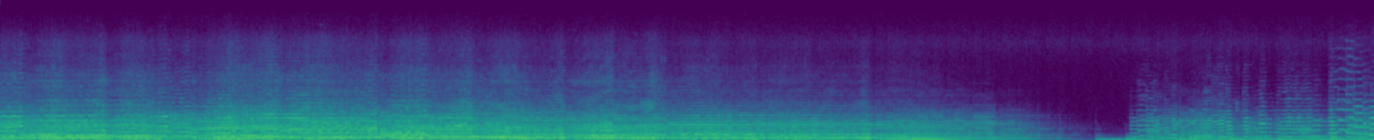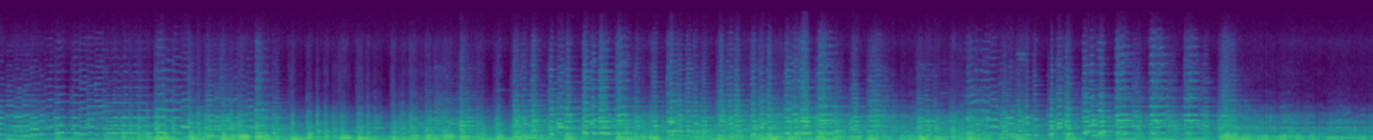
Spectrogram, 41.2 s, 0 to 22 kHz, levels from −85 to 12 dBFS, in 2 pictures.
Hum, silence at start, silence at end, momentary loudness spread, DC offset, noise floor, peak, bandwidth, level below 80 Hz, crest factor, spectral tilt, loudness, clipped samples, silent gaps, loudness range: none; 0 s; 0 s; 10 LU; under 0.1%; -52 dBFS; -2 dBFS; 17.5 kHz; -52 dBFS; 14 dB; -4.5 dB/octave; -16 LUFS; under 0.1%; none; 10 LU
